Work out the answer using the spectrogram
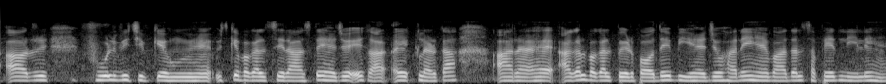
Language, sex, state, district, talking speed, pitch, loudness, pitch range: Hindi, female, Bihar, Purnia, 210 wpm, 185 Hz, -15 LUFS, 175-195 Hz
